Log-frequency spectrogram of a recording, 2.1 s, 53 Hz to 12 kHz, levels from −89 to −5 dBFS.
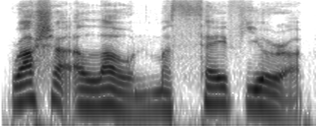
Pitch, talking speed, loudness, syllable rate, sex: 120 Hz, 140 wpm, -20 LUFS, 5.3 syllables/s, male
